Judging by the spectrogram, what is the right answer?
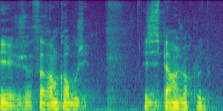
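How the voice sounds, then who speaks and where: A man talks with fairly low pitch. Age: 40s. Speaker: mediator and coach, clown student. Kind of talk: interview before live audience. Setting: recorded with live audience. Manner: hesitant, many fillers.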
